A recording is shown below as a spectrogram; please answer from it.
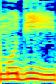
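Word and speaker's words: Modì: dell'artista romantico e maledetto il tuo soprannome modi dalle prime lettere del suo cognome ma la cui pronuncia assomiglia la parola francese modi cioè un maledetto la prima mostra di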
